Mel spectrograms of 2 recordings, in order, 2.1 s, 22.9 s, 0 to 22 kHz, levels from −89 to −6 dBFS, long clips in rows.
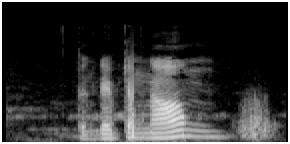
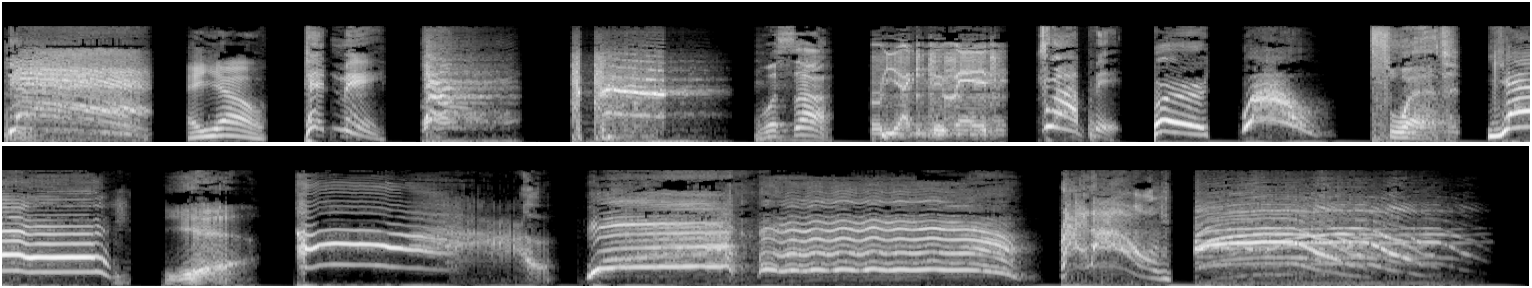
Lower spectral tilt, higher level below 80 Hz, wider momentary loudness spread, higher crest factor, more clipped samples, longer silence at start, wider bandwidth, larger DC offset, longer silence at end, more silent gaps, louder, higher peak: first, -8 dB/octave vs -2 dB/octave; about the same, -54 dBFS vs -50 dBFS; first, 18 LU vs 15 LU; first, 22 dB vs 16 dB; neither; first, 0.55 s vs 0.05 s; about the same, 10.5 kHz vs 11 kHz; neither; second, 0.1 s vs 0.45 s; second, none vs 2.11-2.27 s, 4.20-4.27 s, 7.56-7.72 s; second, -20 LUFS vs -17 LUFS; about the same, 0 dBFS vs -2 dBFS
